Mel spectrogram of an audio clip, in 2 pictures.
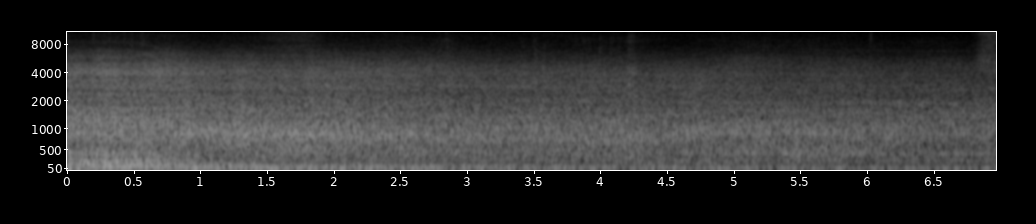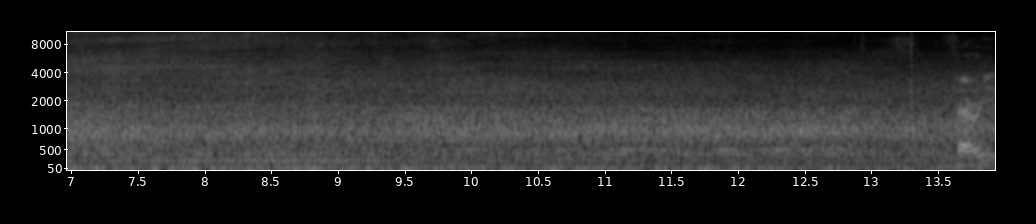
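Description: A jet airliner touches down on the runway at sunset, a loud, steady engine roar and rushing wash that slowly fades, heard alone with no talk.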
